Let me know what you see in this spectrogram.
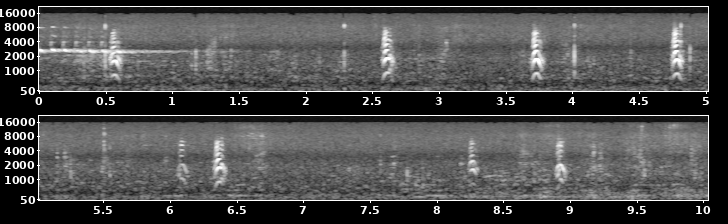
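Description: Faint calls of wetland birds: a thin high whistle near the start, then short, sharp calls repeated several times, about a second apart at first.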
